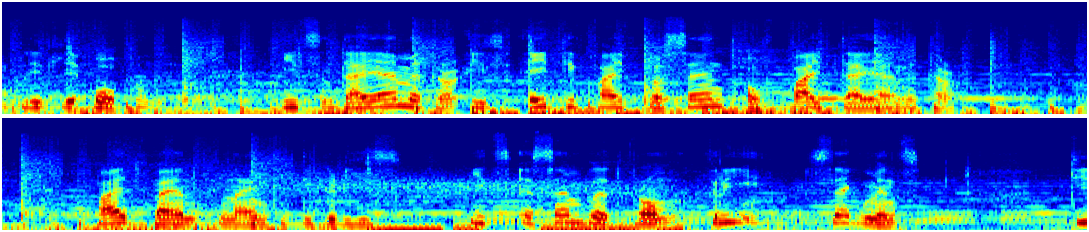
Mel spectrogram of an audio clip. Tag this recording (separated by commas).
Speech, Music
